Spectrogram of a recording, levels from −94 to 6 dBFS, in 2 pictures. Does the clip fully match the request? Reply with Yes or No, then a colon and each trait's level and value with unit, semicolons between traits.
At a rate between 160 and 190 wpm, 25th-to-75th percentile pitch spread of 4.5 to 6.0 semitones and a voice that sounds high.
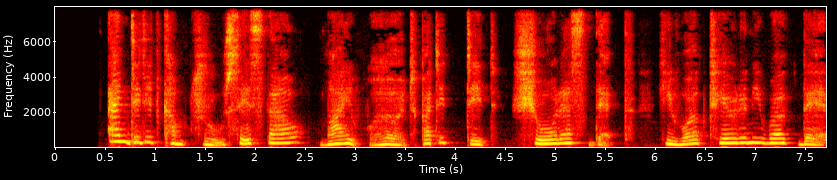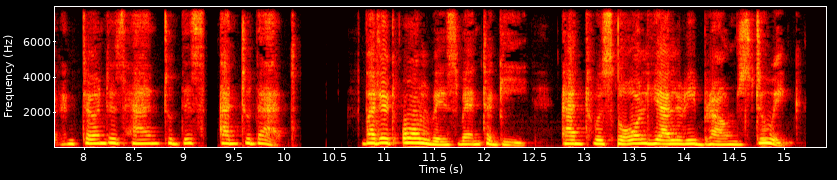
Yes: average, 165 wpm; average, 5.2 semitones; high, 225 Hz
